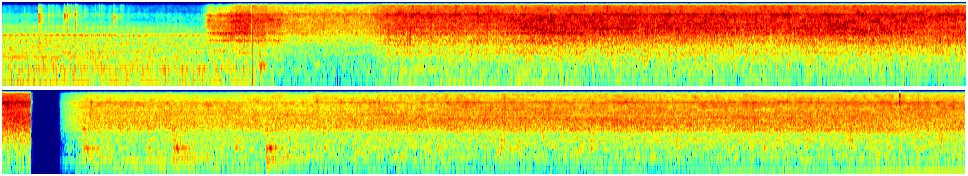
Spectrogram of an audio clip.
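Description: Marinated chicken tikka skewers frying in hot oil in a frying pan: a loud sizzle starts suddenly about two seconds in as the meat meets the oil, then breaks off and carries on steadier and quieter.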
